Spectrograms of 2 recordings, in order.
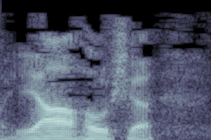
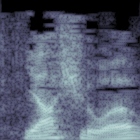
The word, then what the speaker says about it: Yahusha: Right now, Yahusha. Some say Yahshua. Well, that is documented on our website about that word. But why aren't they putting the emphasis on the first syllable, on Yah, instead of the Shua?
